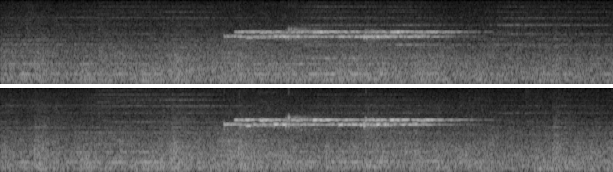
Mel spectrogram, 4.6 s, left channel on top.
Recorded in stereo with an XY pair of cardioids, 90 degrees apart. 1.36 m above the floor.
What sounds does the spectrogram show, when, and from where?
1.7 s an alarm: 65° right, 2.5 m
